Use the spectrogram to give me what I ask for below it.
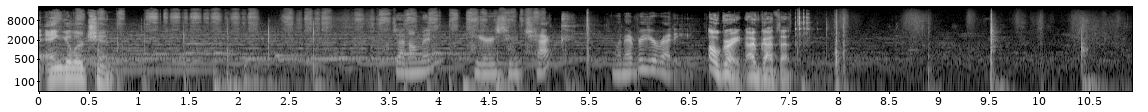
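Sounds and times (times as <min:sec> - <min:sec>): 
speech: 0:00.0 - 0:00.9, 0:03.6 - 0:07.7
quick pencil strokes sketching on paper: 0:00.4 - 0:05.1.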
